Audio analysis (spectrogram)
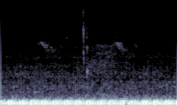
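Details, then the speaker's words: Boosted Civic with Sea Foam just added to the crankcase, idling before reaching operating temperature: a steady, even low rumble with no knocks, ticks or misses. Normal idle. "But she sounds good right now, so I'm just gonna let her run, let her get to full operating temperature."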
